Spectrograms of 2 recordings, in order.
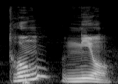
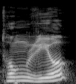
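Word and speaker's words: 동료: এরপর যদি আরেকটা সার্চ দিই আমি, ধরেন সহকর্মীর ইয়াটা কি থং নিও হবে থং রিও, কিন্তু উচ্চারণ হবে থং নিও, ঠিক আছে।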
